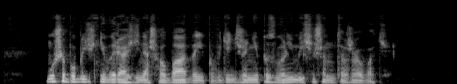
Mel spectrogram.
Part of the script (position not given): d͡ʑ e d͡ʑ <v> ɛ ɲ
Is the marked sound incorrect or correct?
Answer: incorrect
